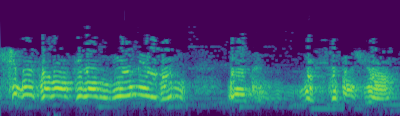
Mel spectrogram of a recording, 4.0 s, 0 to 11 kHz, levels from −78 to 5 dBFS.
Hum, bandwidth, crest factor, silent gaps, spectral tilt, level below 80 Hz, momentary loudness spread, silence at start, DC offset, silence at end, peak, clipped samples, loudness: none; 5.2 kHz; 12 dB; none; -7.5 dB/octave; -68 dBFS; 11 LU; 0 s; under 0.1%; 0 s; 0 dBFS; under 0.1%; -12 LUFS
